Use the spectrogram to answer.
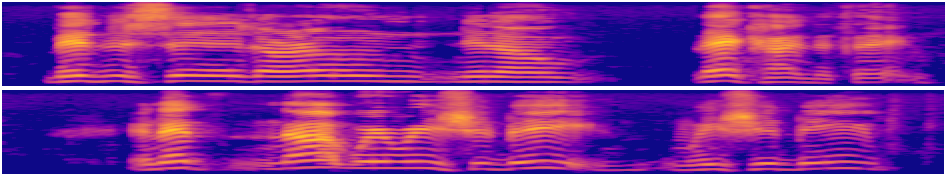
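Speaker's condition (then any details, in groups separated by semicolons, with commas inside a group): Cerebral palsy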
